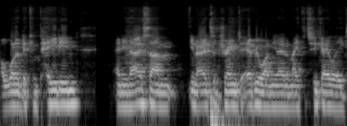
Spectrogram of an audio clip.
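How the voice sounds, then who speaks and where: A man's fairly low voice with an Australian accent, very fast and monotone, with flat intonation. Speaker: esports gamer. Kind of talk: casual interview.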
